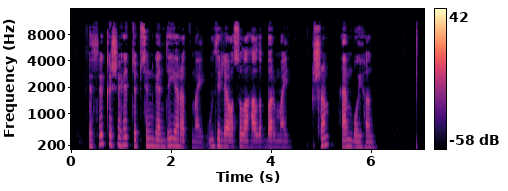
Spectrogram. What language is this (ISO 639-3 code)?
bak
